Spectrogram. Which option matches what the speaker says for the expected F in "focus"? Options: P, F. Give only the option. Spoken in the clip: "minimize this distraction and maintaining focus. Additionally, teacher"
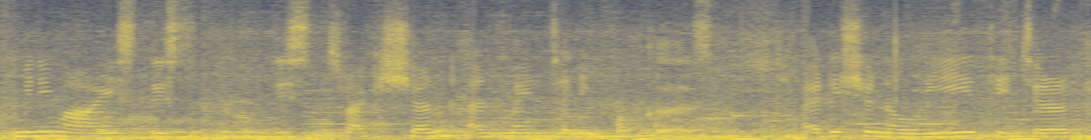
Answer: P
